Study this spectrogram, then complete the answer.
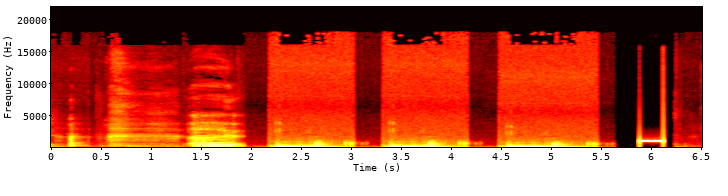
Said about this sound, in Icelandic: Ég er að prumpa.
